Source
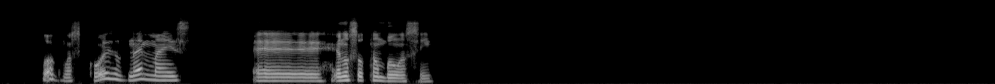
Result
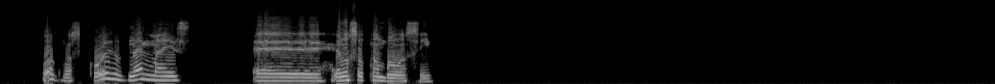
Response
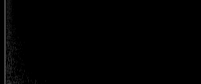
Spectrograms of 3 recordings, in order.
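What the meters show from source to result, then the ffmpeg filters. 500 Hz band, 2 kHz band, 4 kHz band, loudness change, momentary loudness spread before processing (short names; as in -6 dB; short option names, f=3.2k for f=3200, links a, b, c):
-1.5 dB, -1.5 dB, -0.5 dB, -1.0 dB, 10 LU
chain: -af "asoftclip=type=hard:threshold=-24dB,volume=2dB"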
